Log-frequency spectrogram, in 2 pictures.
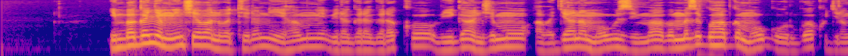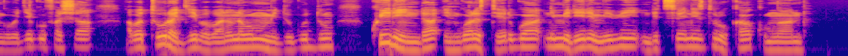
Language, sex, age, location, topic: Kinyarwanda, male, 25-35, Nyagatare, health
